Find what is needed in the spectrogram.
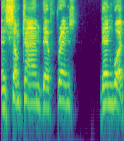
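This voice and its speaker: Over a quiet background, a man speaks in a bright, sharp tone with ordinary pitch variation. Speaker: preacher leading a prayer session. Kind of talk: sermon. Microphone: video call.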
